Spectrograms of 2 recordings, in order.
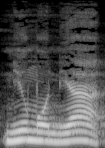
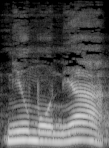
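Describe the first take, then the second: The two takes are said the same way.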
